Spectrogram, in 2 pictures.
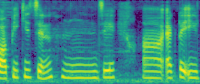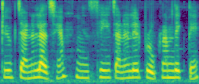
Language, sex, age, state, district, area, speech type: Bengali, female, 30-45, West Bengal, Bankura, urban, spontaneous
